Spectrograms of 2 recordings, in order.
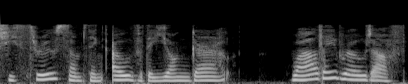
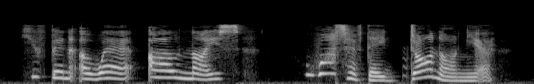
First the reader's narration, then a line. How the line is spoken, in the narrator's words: cried his mother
